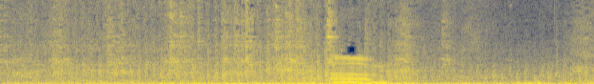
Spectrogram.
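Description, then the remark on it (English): Steady, loud street traffic with cars and trucks rumbling past as people run alongside them, a continuous low roar and wash of engine noise, with a brief voice rising over it midway. “Keeping up with traffic. Yeah, we're actually running with the cars.”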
